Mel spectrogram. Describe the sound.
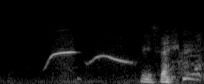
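A long-drawn, gurgling whistle of astonishment from a man pausing while counting the pages of a large book on his lap, first sweeping upward, then drooping down in a slow second phrase, clear, followed immediately by a few spoken syllables.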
